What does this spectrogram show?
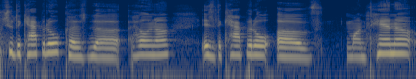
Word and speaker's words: Helena: Helena is my mom pronounced it as Helena, but then everyone was like, it's Helena.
